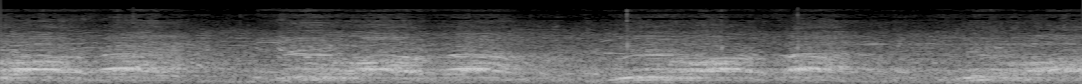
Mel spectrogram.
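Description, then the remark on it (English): A large basketball arena crowd of Hawks fans chants in unison while Luka Doncic is at the free-throw line, repeating a short rhythmic phrase roughly once a second, loud and sustained over a constant roar of voices. “Listen to what the Hawks fans did the other night with Luka Doncic at the line.”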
